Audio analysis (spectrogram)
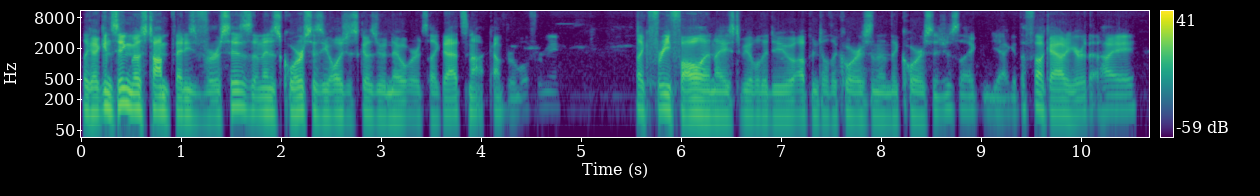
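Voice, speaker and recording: A young man with a low, raspy voice, chatting loosely and swearing casually as a podcast co-host. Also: rapid-fire. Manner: loose and profane, trails off with fillers. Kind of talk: casual chat with guitar and singing.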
